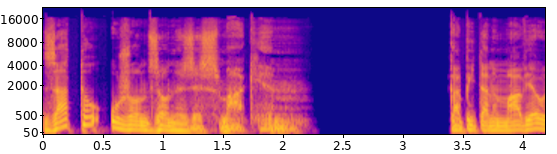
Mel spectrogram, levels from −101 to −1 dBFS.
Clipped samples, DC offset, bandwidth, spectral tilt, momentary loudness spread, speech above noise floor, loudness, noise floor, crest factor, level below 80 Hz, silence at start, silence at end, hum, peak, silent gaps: under 0.1%; under 0.1%; 17 kHz; -5.5 dB/octave; 8 LU; over 73 dB; -18 LUFS; under -90 dBFS; 18 dB; -34 dBFS; 0 s; 0 s; none; -2 dBFS; 2.30-3.37 s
